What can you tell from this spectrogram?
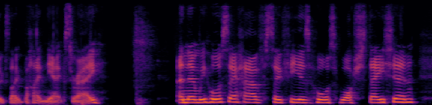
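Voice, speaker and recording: The speaker is a woman with a British accent. Her pitch is fairly high. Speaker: model horse reviewer. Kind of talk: casual reaction video. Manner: hesitant, many fillers.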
